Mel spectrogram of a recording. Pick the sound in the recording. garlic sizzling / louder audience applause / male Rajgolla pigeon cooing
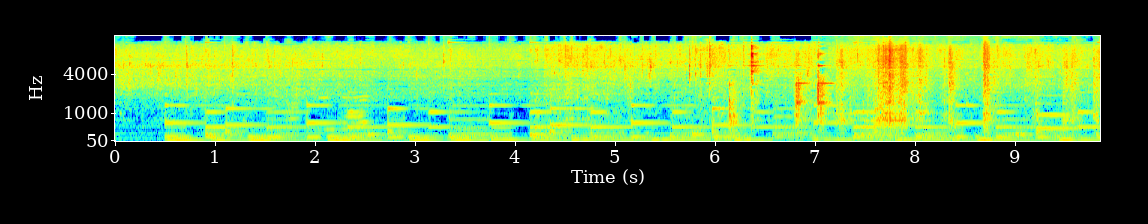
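garlic sizzling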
